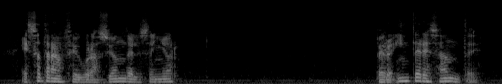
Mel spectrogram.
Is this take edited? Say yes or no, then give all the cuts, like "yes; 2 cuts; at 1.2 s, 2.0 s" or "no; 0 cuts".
no; 0 cuts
